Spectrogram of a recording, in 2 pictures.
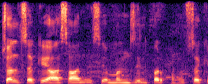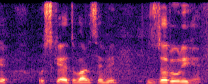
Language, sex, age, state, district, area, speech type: Urdu, male, 45-60, Bihar, Supaul, rural, spontaneous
